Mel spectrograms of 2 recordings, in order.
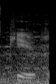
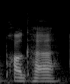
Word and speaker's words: Pugh: You say it like that, Florence Pugh. It's like Pugh, but with a P. No, it's not pug her, and no, it's not poo.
